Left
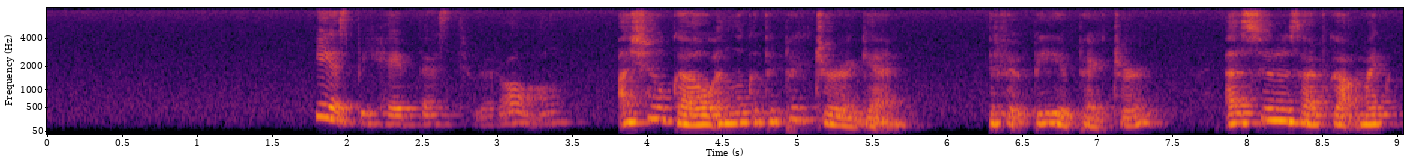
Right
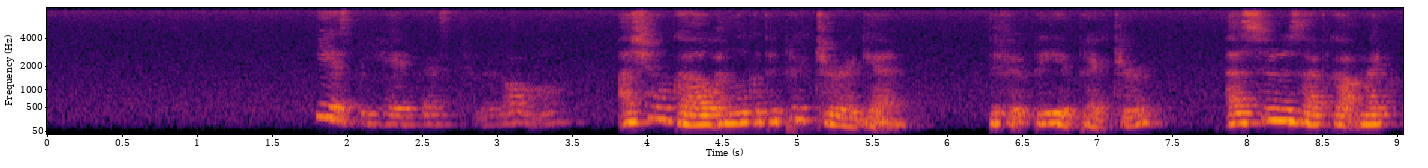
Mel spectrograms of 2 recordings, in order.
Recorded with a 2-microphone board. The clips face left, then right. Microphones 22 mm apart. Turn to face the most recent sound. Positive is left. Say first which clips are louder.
# left 2 dB
turn(degrees=30)  # may be behind; listen again after turning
